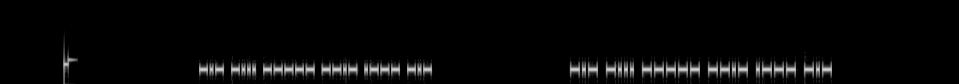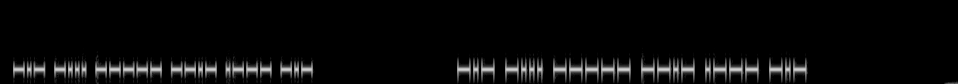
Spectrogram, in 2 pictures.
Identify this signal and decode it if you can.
Morse code, heard as a keyed tone, about 36 wpm, 700 Hz. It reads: KB0QJK KB0QJK KB0QJK KB0QJK
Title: Speed Racing - USA 2x3 Call Signs 30wpm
